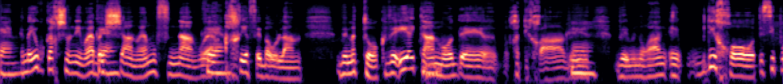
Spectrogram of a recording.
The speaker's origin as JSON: {"language": "Hebrew", "town": "Ramat Gan", "region": "Tel Aviv District", "country": "Israel", "tie": "born or raised there", "lives_now": "Tel Aviv, Israel", "said": "רחוב גורי יהודה ברמת גן, איפה שגדלתי."}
